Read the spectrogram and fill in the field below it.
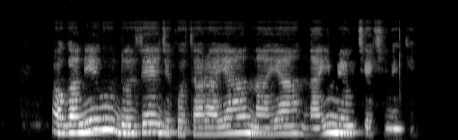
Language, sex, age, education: Igbo, female, 15-29, tertiary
